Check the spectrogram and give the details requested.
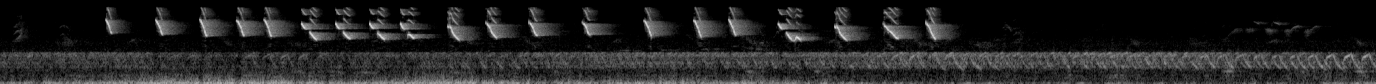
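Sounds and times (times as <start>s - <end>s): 
saffron finch chirping: 1.0s - 9.6s.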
